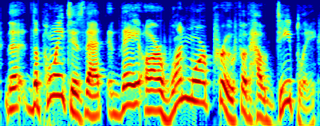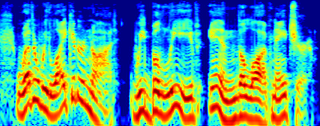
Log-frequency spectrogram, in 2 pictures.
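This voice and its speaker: Expressive higher-voiced man reading an audiobook. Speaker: audiobook narrator. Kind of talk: audiobook reading of a conversational lecture. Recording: dull, muffled lo-fi audio.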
